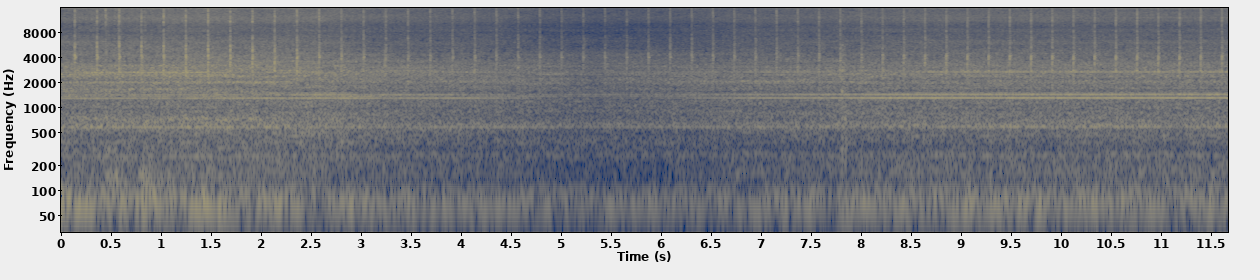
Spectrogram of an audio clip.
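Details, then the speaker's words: Diesel heater after a full teardown and deep clean of heavy soot (mixed fuel sources suspected as the culprit): steady burner roar with an even fuel-pump tick about 3.5 per second and slight smoke; it runs healthy. "Now it's really giving a good run. Again, a little bit of smoke, which is quite normal."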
